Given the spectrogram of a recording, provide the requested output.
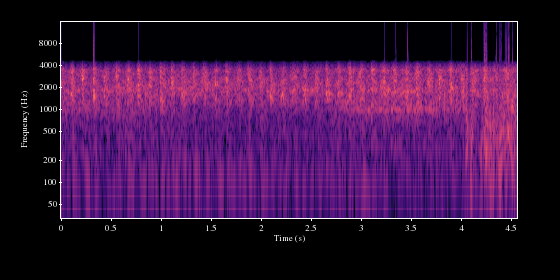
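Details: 1997 Ford F-150 XLT, five-speed, 124,000 miles: at idle a regular, fairly quick knock about three beats a second, loud from the passenger side and underneath; it speeds up with acceleration and persists after a complete tune-up.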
